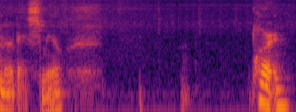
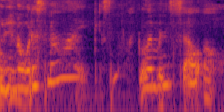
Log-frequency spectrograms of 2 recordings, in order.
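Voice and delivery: whisper; 11 semitones higher, 10 dB quieter, faster than usual. Real, not acted. Whispered reveal of the scent.

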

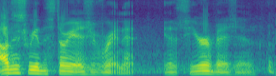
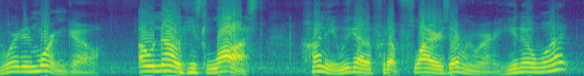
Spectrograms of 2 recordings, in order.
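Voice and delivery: high-pitched fretting dad, hammed up; mock alarm, pitched right up; panicked Bowser; 7 semitones higher, 3 dB louder than usual. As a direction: act out a frantic parent in a higher voice. Acting Bowser panicking over lost son.

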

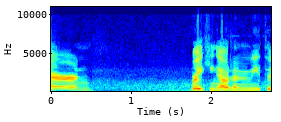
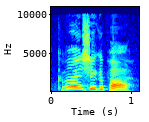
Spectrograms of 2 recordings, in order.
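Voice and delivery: higher coaxing to the dog; 9 semitones higher than usual. Real, not acted. Owner coaxing the dog to shake a paw, high coaxing.

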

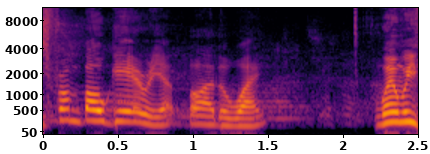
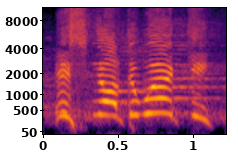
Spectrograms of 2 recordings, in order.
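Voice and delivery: higher, comic attempt at a Bulgarian accent; rough Bulgarian accent; 5 semitones higher than usual. Husband replays wife's complaint, higher mock Bulgarian accent. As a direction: imitate an annoyed Bulgarian speaker, pitched up. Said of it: "I don't know if that's a Bulgarian accent".

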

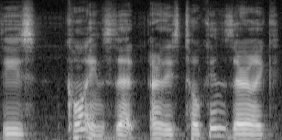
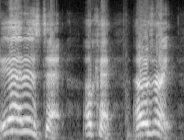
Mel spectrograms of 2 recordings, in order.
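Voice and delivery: excited; 10 semitones higher, 7 dB louder than usual. Real, not acted. Delighted at being right.

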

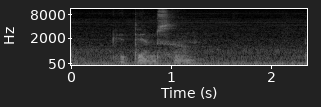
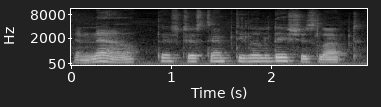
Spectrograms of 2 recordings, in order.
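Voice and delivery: higher and louder, amazed; surprised; 9 semitones higher, 6 dB louder than usual. Acted. Reading to children, amazed the dishes are empty. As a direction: exclaim it with wide-eyed wonder.

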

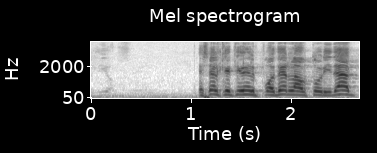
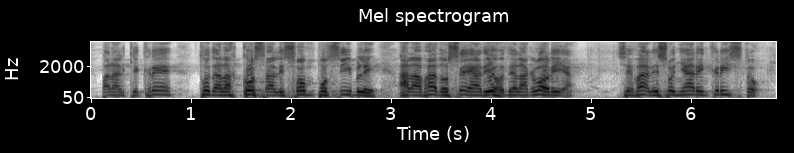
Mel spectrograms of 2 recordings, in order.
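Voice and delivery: roaring, much louder preaching; preaching at full force; 19 dB louder than usual. Real, not acted. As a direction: shout the promise to the whole church. Predicación a plena fuerza. (predicando a todo pulmón)

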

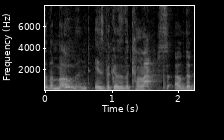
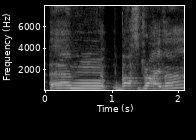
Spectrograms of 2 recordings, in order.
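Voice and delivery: high, drawn-out mock pondering; careers adviser; 9 semitones higher, 4 dB louder, much slower than usual. Careers adviser sizing up a pupil, high mock pondering. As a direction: mimic an adviser loudly hesitating, then guessing. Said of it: "he looked me in the eye and he went".

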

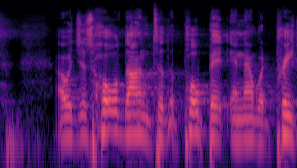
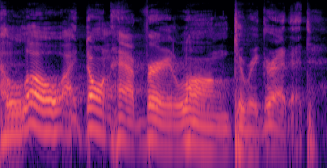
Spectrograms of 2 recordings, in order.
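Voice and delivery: loud retort; 3 semitones lower, 8 dB louder than usual. Retold or imitated. His retort to wife.

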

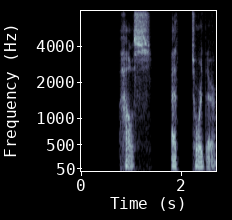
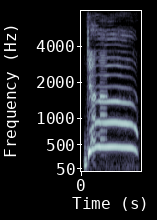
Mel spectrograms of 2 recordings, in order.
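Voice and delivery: panicked screams. Acted. Girl panicking at the monster at the door, high shrieking yells.

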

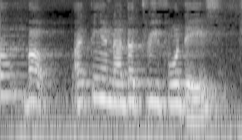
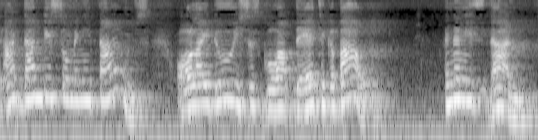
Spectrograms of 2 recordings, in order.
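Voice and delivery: audacious protest; 7 semitones higher than usual. Retold or imitated. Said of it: "I had the audacity to tell the Lord".

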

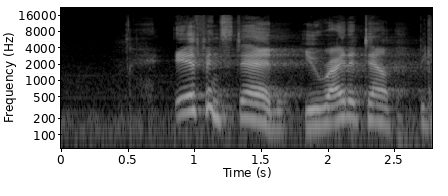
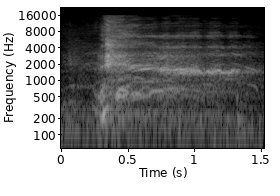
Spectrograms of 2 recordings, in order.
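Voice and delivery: burst of laughter. Real, not acted. Laughs at own joke.

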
